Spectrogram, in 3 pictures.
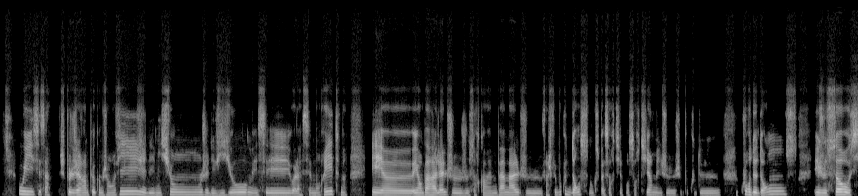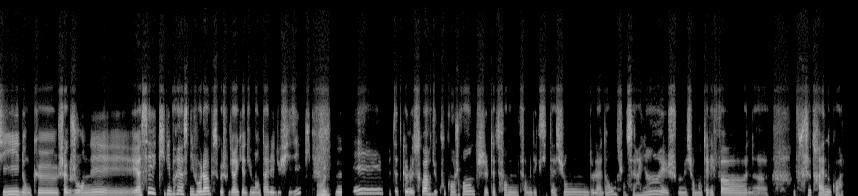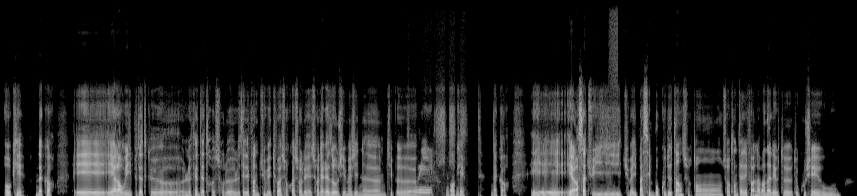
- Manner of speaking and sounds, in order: drawn out: "missions"; other background noise; blowing; chuckle
- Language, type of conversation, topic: French, advice, Comment améliorer ma récupération et gérer la fatigue pour dépasser un plateau de performance ?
